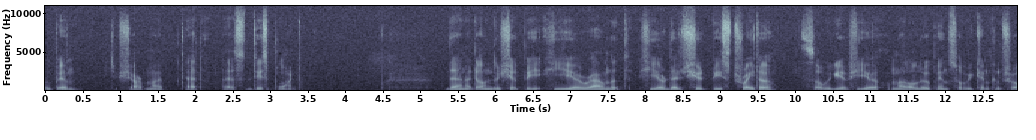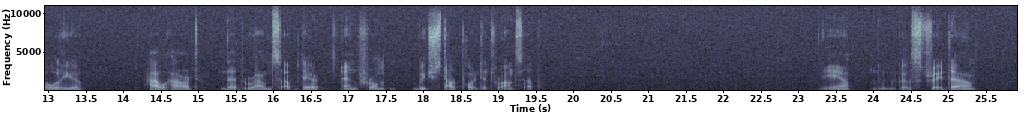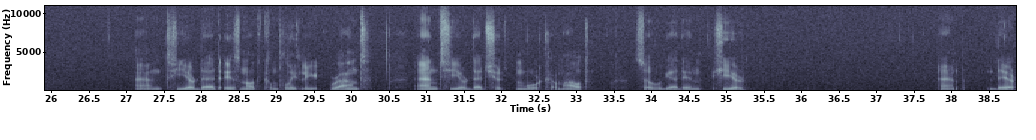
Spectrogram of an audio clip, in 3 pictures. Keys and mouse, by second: 10.2 ctrl+r, 16.6 ctrl+r, 19.6 a, 20.5 Tab, 29.7 middle click, 32.6 Tab, 34.0 ctrl+r, 37.9 ctrl+r.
